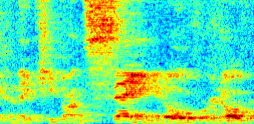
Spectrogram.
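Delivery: normal talking voice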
